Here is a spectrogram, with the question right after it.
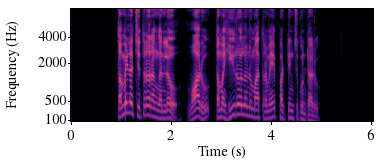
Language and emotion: Telugu, neutral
